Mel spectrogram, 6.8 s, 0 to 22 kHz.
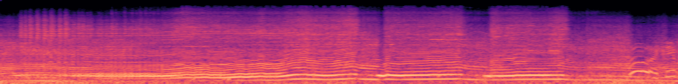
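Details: Honda CR80 two-stroke with Keihin PWK 28 carb, after replacing an oil-fouled spark plug: crisp buzz climbs and drops cleanly through several blips with no bogging or spitting. Clean-running, though possibly lean.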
